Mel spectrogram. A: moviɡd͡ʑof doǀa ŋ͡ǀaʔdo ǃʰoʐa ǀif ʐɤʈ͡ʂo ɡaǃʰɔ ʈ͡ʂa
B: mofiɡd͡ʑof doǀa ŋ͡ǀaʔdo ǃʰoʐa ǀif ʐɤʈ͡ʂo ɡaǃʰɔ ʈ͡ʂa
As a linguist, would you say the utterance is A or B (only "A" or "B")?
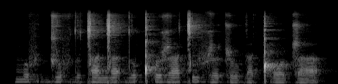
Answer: B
